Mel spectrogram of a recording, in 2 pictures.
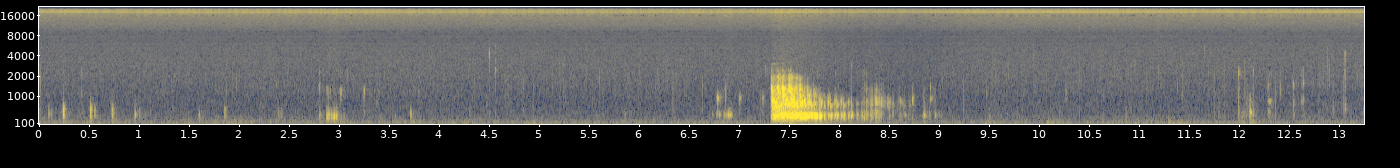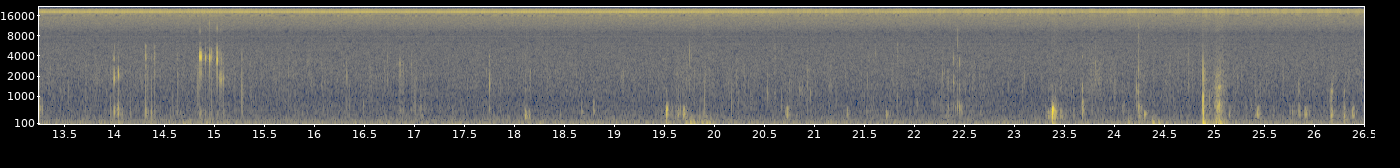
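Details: Stomach after drinking tea: one loud gurgling rumble among scattered faint clicks and gurgles from the belly, said to happen whenever tea is drunk; borborygmi.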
